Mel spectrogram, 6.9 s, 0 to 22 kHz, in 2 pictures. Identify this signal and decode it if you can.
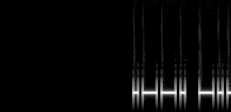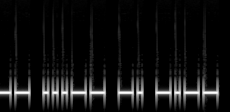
Morse code, heard as a keyed tone, about 17 wpm, 700 Hz. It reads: PY3NY
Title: DXCC-100 Call Signs - 5 Characters - Repeated 2x - 17wpm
